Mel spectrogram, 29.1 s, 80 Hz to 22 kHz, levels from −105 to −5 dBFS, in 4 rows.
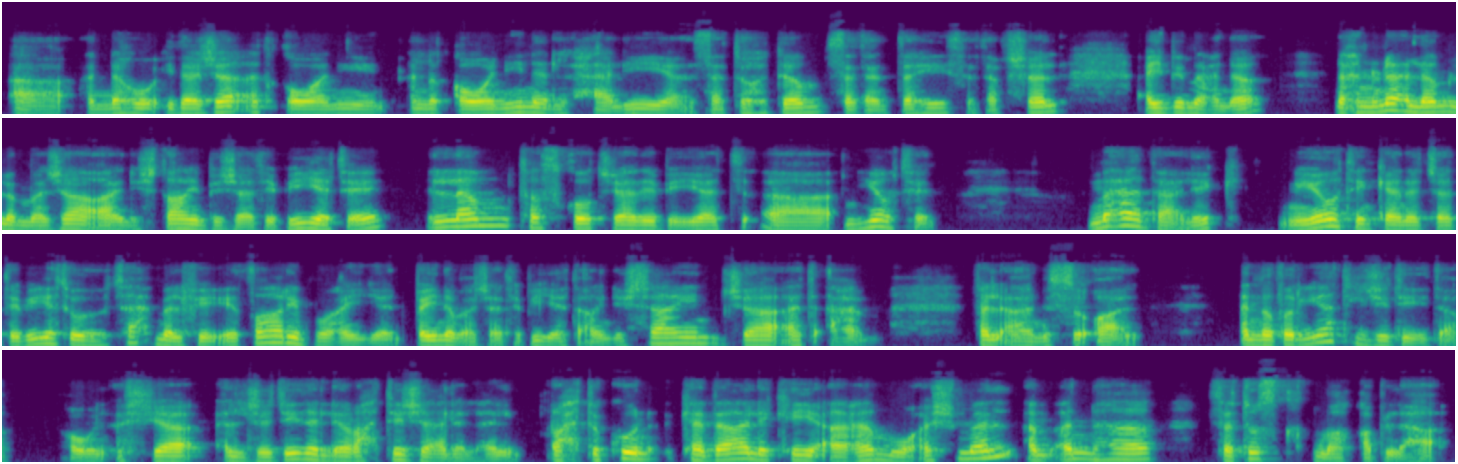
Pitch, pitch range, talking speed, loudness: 135 Hz, 120-170 Hz, 125 wpm, -22 LUFS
